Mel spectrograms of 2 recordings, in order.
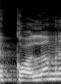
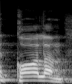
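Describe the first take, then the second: First: कॉलम with the final n sounded; कॉलम misread with an n after m; wrong pronunciation. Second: कॉलम ending on m, "kol-um"; silent N. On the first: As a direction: say कॉलम as "kol-um-n". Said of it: "नहीं कहेंगे हम". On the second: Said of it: "एन क्या है". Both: Shown as a demonstration.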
